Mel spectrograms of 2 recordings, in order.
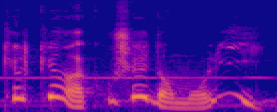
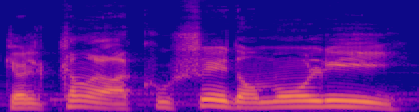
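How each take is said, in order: First: It is said in a medium voice. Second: It is growled in a big voice.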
